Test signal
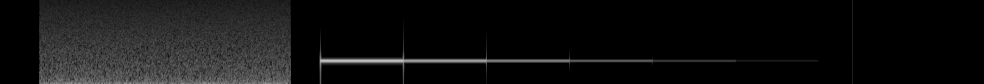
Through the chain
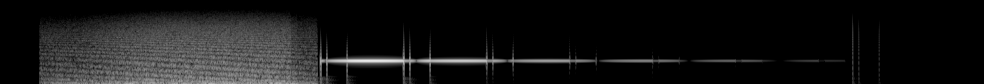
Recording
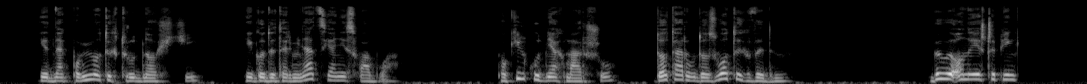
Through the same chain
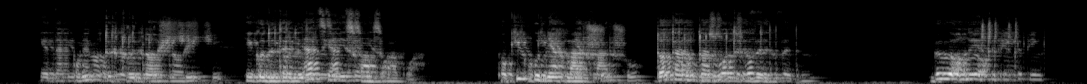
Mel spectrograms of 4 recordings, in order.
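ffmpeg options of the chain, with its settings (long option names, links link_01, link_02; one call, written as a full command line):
ffmpeg -i in.wav -filter_complex "[0:a]lowpass=5200,bandreject=frequency=60:width_type=h:width=6,bandreject=frequency=120:width_type=h:width=6,bandreject=frequency=180:width_type=h:width=6,bandreject=frequency=240:width_type=h:width=6,bandreject=frequency=300:width_type=h:width=6,bandreject=frequency=360:width_type=h:width=6,adynamicequalizer=threshold=0.0224:dfrequency=1100:dqfactor=0.84:tfrequency=1100:tqfactor=0.84:attack=5:release=100:ratio=0.375:range=2.5:mode=boostabove:tftype=bell,dynaudnorm=framelen=800:gausssize=3:maxgain=12.5dB,aecho=1:1:61.22|265.3:0.501|0.447,asplit=2[link_01][link_02];[link_02]adelay=3,afreqshift=-1.1[link_03];[link_01][link_03]amix=inputs=2:normalize=1" out.wav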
